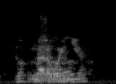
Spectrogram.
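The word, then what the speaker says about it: Xolo Maridueña: The actor's name is I don't want to mispronounce that. Zolo? – Jolo Marueña.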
